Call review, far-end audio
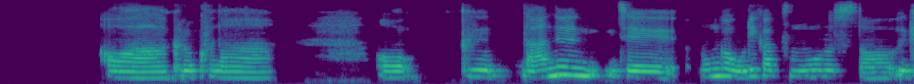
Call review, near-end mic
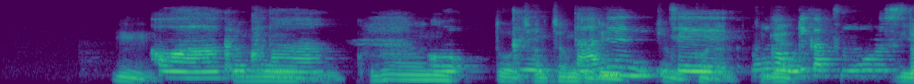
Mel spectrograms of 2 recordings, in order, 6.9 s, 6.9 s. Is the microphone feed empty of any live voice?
No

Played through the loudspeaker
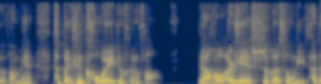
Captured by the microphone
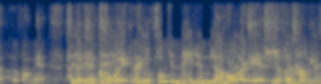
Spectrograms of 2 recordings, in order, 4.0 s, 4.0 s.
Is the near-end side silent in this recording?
No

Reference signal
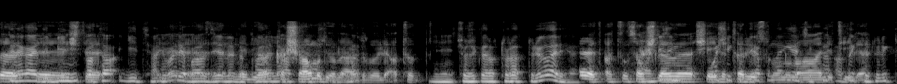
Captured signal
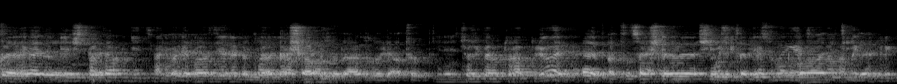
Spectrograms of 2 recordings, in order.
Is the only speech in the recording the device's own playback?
Yes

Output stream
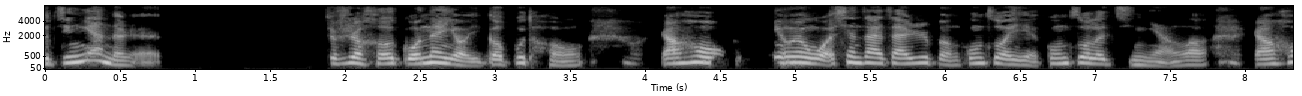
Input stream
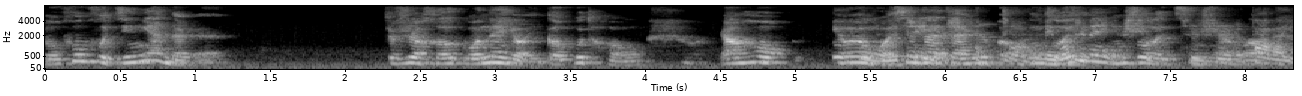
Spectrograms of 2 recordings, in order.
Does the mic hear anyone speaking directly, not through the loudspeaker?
Yes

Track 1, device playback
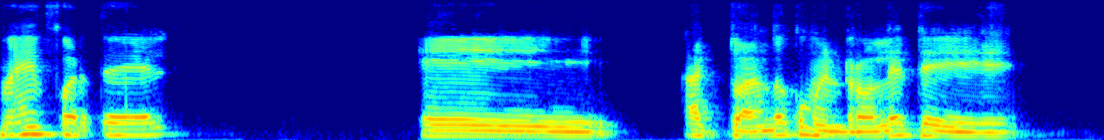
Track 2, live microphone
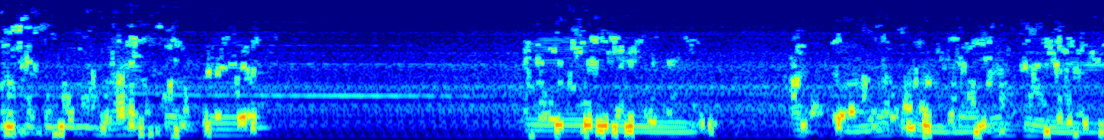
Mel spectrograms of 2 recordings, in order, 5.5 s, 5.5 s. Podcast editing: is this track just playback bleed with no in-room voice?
Yes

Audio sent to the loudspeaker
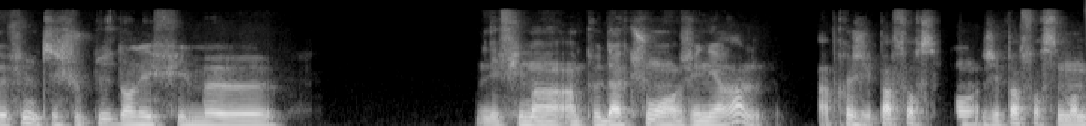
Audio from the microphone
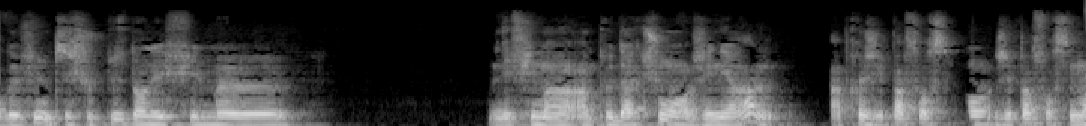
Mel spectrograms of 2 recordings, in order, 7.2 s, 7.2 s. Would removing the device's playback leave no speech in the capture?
Yes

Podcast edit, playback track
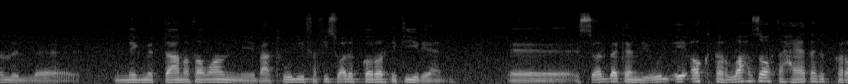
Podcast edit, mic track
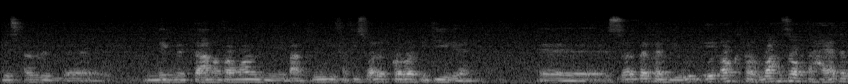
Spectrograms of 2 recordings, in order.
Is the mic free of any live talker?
Yes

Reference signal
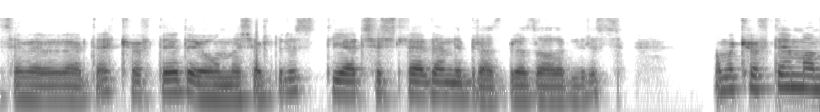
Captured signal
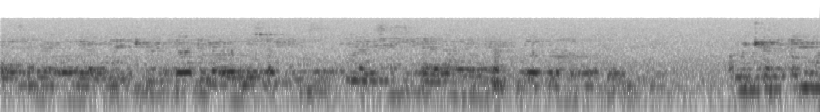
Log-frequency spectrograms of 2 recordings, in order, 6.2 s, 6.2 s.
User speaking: No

